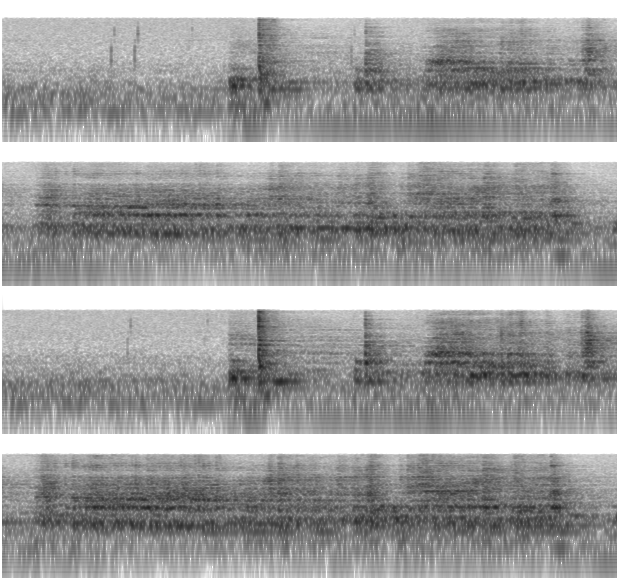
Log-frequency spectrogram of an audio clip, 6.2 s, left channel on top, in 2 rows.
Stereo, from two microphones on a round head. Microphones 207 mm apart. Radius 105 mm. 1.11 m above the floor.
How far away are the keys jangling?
About 3 m.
